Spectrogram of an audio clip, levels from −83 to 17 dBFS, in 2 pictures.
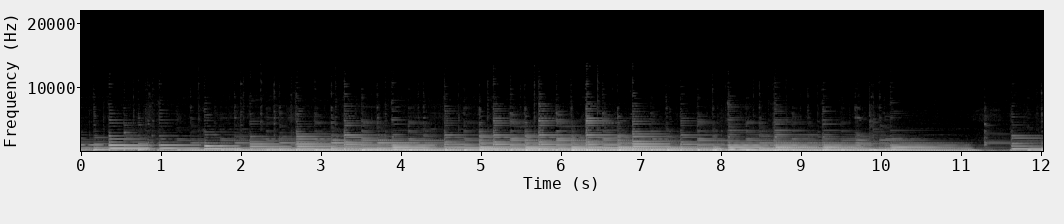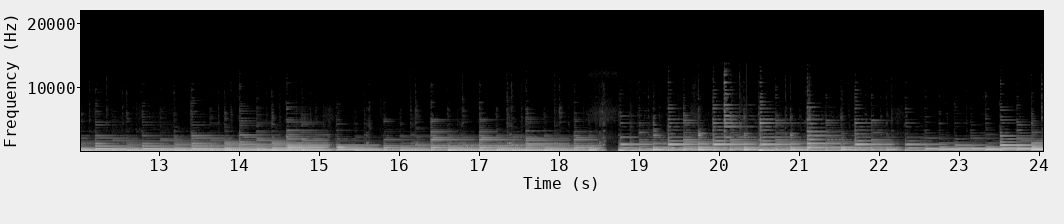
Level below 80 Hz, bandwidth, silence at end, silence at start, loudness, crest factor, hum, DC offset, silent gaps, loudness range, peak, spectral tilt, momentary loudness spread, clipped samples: -42 dBFS; 7.8 kHz; 0 s; 0 s; -17 LUFS; 16 dB; none; under 0.1%; none; 4 LU; -2 dBFS; -9.5 dB/octave; 8 LU; under 0.1%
